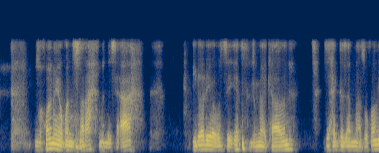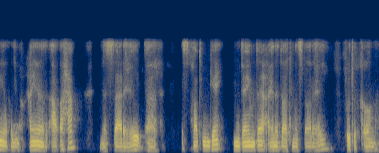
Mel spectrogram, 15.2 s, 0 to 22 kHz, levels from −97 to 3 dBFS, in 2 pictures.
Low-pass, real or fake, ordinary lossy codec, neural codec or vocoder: 7.2 kHz; fake; Opus, 32 kbps; codec, 16 kHz, 1.1 kbps, Voila-Tokenizer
